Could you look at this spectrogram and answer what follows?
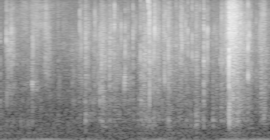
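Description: Plastic mailer bag being cut open and handled, giving a steady close, fairly quiet crinkling rustle for a few seconds with a sharper crackle near the end.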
